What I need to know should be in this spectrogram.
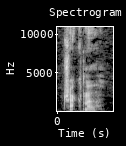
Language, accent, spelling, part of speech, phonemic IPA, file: English, UK, trackmo, noun, /ˈtɹæk.məʊ/, En-uk-trackmo.ogg
- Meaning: A demo that is loaded directly from the physical tracks of a floppy disk instead of loading through the file system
